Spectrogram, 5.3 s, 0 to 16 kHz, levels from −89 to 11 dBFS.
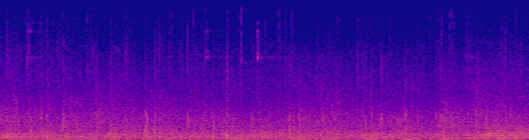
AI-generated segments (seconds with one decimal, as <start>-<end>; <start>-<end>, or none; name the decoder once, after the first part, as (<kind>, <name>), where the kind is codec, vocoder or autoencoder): none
